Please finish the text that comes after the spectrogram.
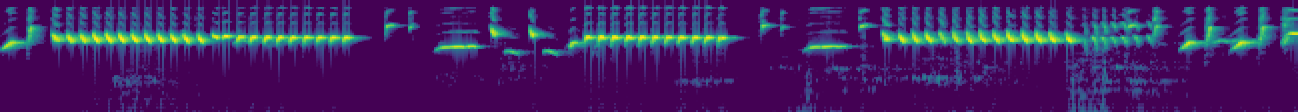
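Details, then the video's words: Three long, fast trills from a Mexican rosefinch, each followed by short whistled slurs and chirps, in a steady back-and-forth pattern. "تغريد طائر الروزلان المكسيكي (تغريد أصلي)"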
